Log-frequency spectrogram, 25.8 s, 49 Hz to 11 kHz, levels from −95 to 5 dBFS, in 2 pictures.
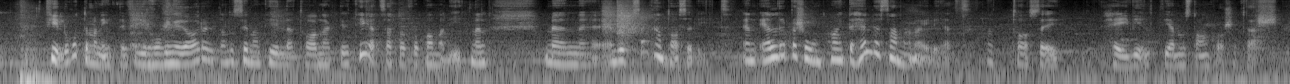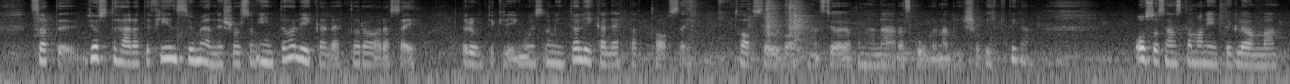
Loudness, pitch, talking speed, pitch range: -32 LUFS, 200 Hz, 225 wpm, 180-240 Hz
